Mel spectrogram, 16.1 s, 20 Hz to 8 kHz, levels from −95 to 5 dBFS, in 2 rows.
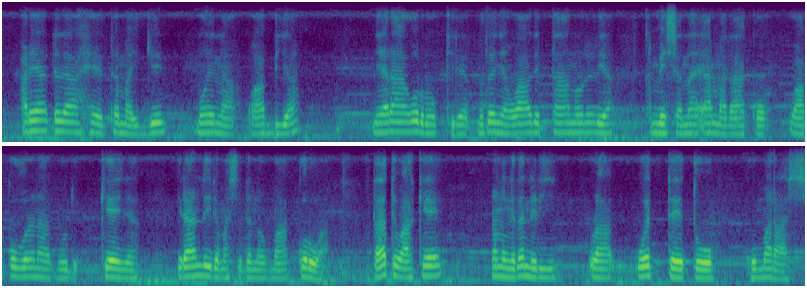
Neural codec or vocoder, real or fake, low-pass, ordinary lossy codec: codec, 16 kHz in and 24 kHz out, 1 kbps, XY-Tokenizer; fake; 7.2 kHz; Opus, 16 kbps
